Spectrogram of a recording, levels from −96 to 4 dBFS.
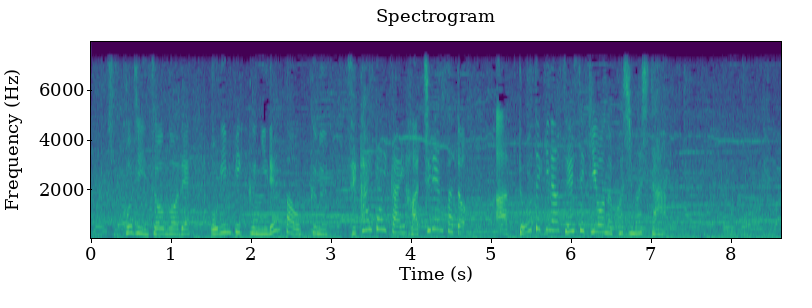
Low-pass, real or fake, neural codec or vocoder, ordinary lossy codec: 7.2 kHz; real; none; none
